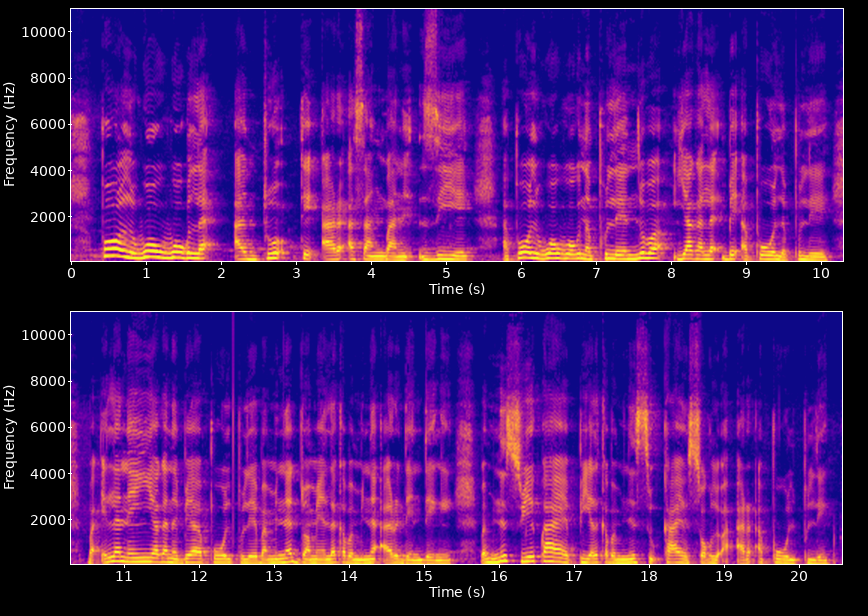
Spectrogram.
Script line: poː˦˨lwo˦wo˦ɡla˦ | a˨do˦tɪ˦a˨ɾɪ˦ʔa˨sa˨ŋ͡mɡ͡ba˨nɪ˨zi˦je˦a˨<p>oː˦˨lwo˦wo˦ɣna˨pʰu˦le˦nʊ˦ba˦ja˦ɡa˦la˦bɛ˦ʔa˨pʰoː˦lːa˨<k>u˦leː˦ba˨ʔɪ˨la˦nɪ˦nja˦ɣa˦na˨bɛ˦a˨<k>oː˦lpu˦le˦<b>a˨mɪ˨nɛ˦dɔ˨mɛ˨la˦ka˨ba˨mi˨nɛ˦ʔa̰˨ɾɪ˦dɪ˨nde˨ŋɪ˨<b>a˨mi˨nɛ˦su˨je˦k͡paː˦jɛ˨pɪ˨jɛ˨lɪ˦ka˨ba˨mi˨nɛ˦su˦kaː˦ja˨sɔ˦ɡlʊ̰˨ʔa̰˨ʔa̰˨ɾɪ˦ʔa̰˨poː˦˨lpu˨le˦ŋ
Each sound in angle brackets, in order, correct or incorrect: correct, incorrect: p, incorrect: p, correct, correct

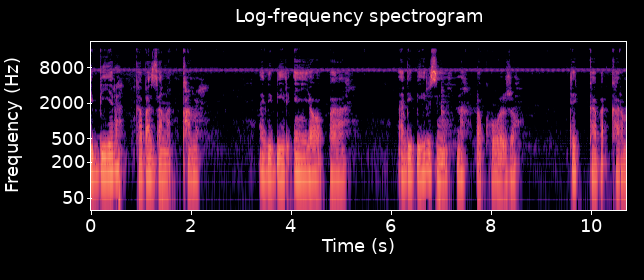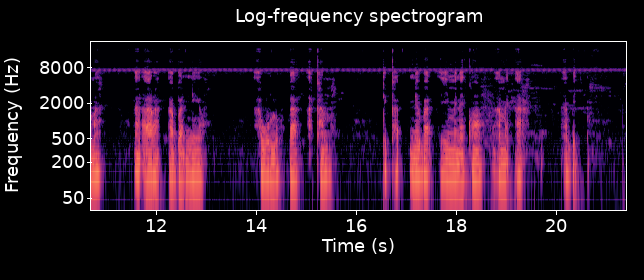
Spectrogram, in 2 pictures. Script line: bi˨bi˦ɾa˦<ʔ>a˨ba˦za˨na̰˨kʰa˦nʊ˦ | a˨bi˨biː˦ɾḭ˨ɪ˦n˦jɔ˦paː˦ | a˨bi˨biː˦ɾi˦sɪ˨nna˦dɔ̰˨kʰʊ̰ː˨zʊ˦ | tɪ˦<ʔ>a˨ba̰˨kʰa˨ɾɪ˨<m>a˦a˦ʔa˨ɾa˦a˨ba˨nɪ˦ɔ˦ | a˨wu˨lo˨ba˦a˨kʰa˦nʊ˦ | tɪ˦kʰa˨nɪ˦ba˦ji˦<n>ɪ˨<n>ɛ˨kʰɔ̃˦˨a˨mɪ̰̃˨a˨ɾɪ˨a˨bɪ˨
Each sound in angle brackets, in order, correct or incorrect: incorrect: k, incorrect: k, correct, incorrect: m, correct

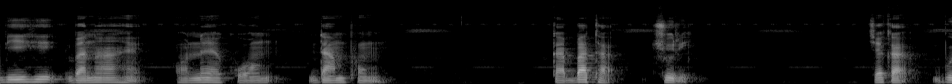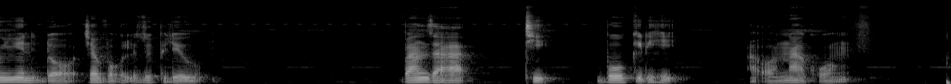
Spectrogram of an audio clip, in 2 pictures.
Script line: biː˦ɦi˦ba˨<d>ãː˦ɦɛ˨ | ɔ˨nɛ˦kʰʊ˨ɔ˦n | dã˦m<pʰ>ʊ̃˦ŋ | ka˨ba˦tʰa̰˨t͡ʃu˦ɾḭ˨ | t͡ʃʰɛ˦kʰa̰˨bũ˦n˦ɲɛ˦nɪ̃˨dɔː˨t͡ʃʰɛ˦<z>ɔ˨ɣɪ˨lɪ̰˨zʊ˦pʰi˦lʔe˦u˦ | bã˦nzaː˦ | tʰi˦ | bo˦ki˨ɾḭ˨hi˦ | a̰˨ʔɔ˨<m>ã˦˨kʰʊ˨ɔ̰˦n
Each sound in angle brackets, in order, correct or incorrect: incorrect: n, correct, incorrect: v, incorrect: n

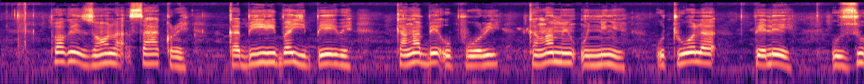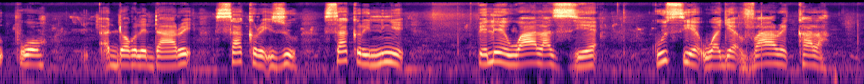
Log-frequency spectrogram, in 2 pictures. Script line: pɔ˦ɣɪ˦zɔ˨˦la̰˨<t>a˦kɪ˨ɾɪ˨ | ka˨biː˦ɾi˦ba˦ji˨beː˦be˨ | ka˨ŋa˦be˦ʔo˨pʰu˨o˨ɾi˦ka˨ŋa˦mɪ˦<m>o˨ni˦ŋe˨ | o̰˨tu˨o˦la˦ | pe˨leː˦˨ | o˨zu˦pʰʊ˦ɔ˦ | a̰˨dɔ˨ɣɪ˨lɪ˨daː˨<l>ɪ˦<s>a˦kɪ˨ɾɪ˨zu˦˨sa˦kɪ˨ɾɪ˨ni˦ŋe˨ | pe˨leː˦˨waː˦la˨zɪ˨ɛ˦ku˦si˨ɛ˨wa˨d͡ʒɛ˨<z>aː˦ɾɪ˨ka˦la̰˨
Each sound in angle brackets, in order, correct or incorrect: incorrect: s, incorrect: ŋ, incorrect: ɾ, correct, incorrect: v

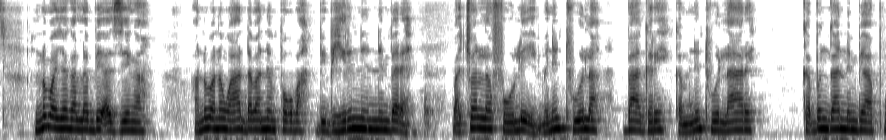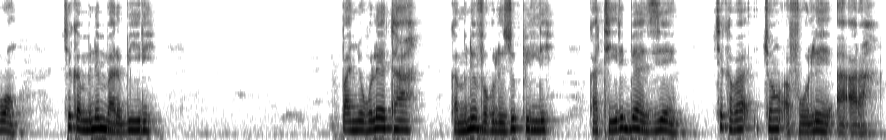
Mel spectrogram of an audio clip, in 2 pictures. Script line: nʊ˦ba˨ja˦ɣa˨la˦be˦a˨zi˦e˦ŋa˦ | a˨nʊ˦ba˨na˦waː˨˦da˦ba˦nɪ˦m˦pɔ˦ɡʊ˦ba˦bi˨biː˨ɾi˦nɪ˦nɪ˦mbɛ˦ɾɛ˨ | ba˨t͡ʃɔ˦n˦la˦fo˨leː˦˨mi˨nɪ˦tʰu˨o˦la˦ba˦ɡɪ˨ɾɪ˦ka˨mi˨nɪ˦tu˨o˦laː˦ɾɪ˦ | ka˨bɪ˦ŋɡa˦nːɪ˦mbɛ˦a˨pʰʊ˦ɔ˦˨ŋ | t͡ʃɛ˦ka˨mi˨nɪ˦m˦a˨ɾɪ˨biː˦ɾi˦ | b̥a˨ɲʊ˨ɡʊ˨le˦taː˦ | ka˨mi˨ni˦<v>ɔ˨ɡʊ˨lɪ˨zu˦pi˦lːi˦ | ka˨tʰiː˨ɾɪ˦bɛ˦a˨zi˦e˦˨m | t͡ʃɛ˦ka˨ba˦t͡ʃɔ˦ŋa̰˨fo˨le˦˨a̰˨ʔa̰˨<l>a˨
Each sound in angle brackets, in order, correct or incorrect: correct, incorrect: ɾ

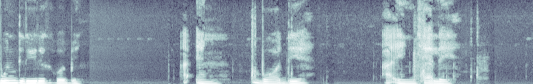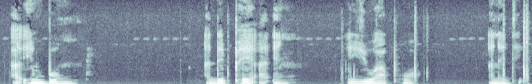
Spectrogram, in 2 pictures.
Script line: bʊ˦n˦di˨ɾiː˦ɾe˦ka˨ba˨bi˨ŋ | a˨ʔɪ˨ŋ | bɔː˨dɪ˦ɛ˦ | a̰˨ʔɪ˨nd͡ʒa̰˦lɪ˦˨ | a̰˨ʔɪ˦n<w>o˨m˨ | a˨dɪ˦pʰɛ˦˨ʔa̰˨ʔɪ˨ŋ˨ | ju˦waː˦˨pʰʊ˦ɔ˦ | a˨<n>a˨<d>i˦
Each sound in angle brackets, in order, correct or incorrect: incorrect: b, correct, correct

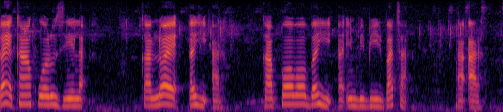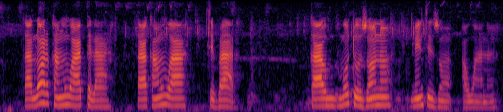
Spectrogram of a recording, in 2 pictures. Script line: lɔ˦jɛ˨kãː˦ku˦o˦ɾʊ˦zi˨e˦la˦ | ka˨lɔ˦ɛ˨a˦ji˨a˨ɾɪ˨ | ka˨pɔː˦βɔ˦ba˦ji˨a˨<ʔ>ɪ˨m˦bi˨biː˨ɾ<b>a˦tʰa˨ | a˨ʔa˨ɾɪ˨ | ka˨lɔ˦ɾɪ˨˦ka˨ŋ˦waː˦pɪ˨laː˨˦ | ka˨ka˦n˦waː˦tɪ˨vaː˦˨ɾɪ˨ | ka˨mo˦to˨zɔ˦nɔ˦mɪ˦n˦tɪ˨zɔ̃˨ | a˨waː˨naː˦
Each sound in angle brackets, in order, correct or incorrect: correct, correct

